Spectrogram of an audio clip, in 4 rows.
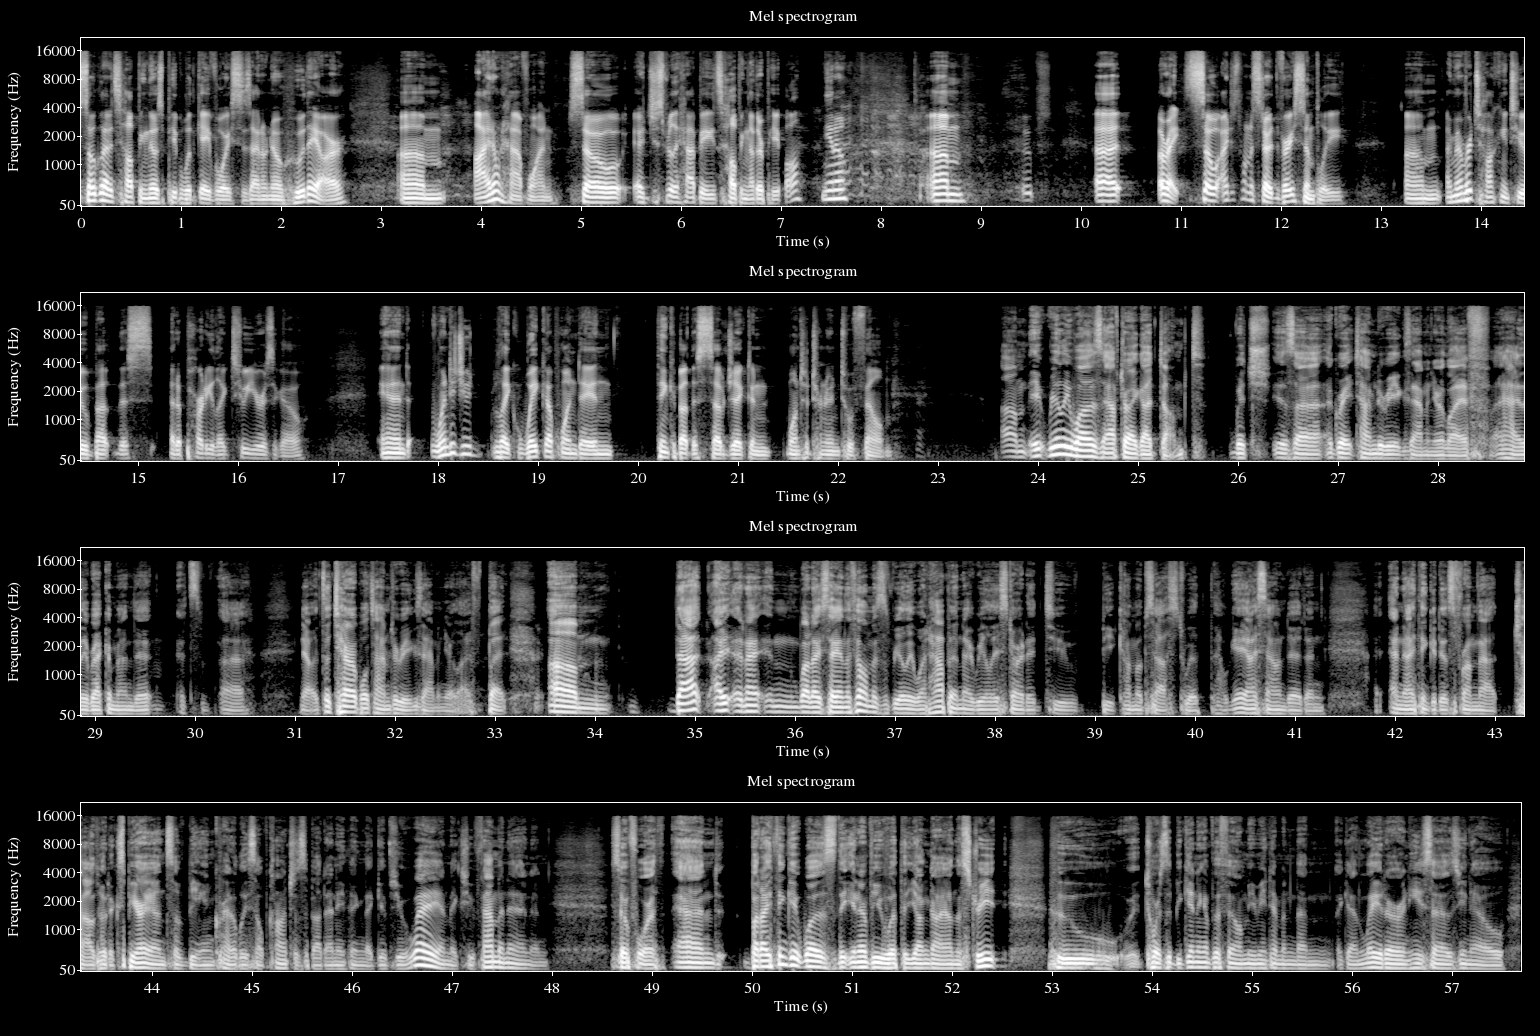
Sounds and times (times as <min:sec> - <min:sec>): Speech: 0:00.0 - 0:07.8, 0:08.5 - 0:16.7, 0:17.4 - 0:22.6, 0:23.7 - 0:34.2, 0:34.8 - 0:48.0, 0:48.6 - 0:57.6.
